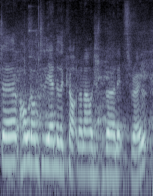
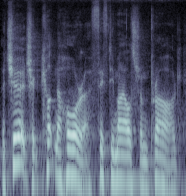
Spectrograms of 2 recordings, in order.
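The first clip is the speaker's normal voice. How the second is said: documentary narration; 6 semitones lower than usual. Acted.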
